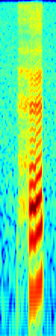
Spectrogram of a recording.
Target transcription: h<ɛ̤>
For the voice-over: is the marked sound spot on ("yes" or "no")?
no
